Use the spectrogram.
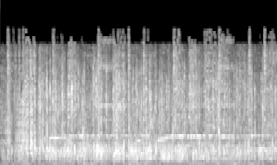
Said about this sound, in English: Yay! Give it up for Bobby Oliver!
